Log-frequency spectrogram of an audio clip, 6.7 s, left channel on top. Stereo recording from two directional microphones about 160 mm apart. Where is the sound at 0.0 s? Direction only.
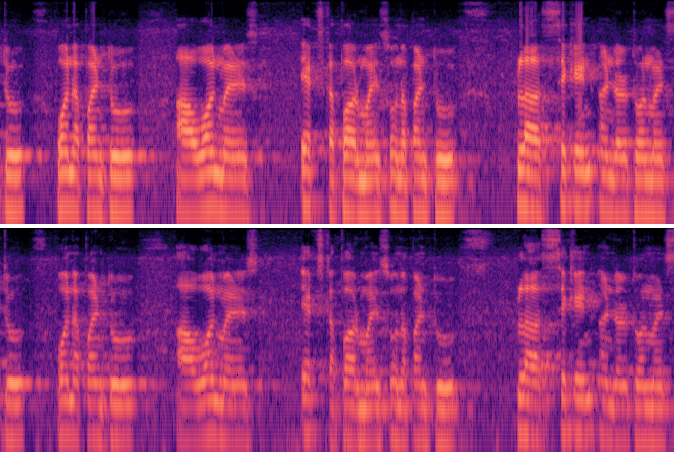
35° left (ahead or behind).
